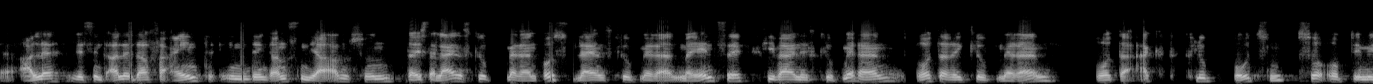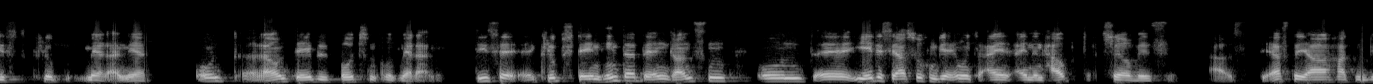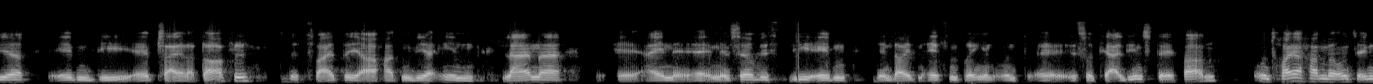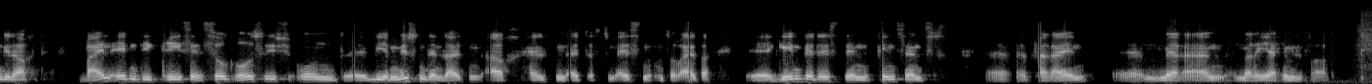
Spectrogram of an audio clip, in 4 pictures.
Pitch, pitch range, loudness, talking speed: 120 Hz, 110-145 Hz, -24 LUFS, 140 wpm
